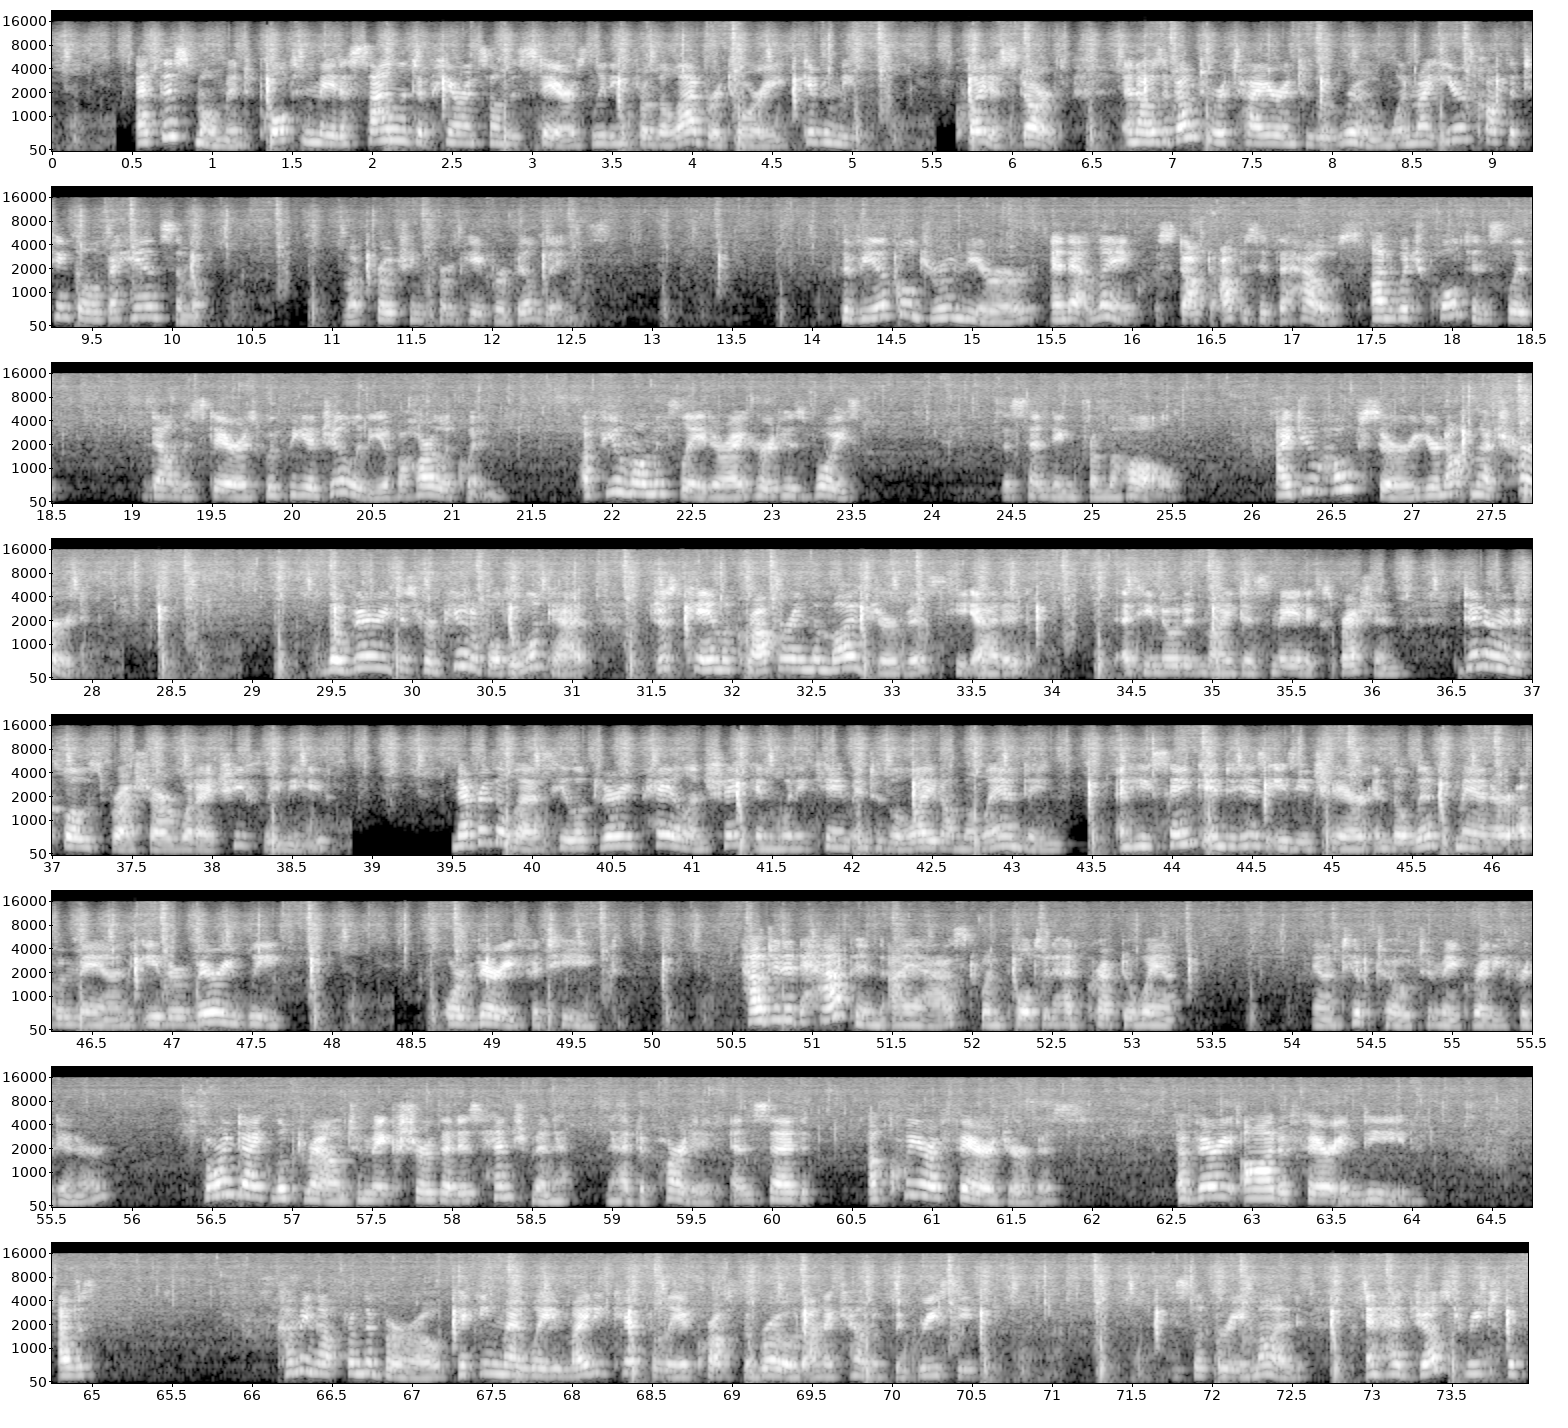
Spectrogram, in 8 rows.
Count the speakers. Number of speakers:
1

